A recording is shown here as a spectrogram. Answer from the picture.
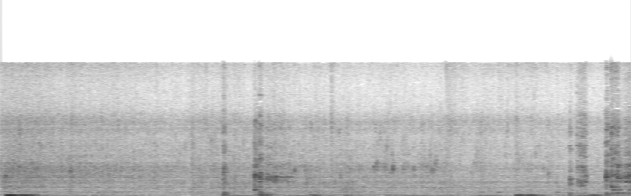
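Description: Boiled grated carrots sizzling in hot ghee in a non-stick frying pan, a steady hiss of wet food frying. A few sharp clicks and knocks come about two and a half seconds in and again near the end.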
